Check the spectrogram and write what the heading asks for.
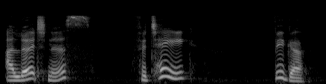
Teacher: we put commas where she uses pauses, and we use intonation to separate the items in a list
